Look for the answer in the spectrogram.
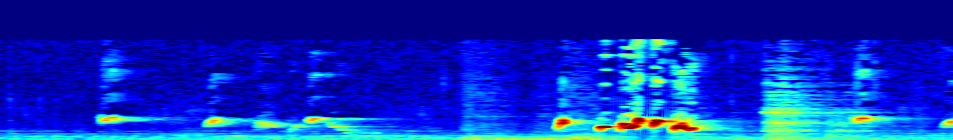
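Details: Red-whiskered bulbul from Thailand, song used to teach young birds to sing: a few soft whistled notes, then a loud bubbly burst of five quick chirped notes, ending with a faint single whistle.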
